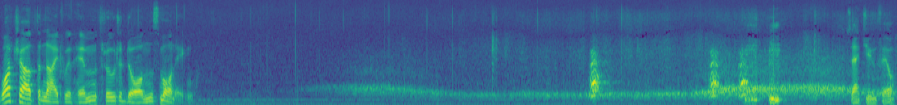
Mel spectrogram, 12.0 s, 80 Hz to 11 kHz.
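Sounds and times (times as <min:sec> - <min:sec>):
speech: 0:00.0 - 0:02.7, 0:11.4 - 0:11.9
steady low hum: 0:00.0 - 0:11.9
dog barking: 0:07.8 - 0:08.1.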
